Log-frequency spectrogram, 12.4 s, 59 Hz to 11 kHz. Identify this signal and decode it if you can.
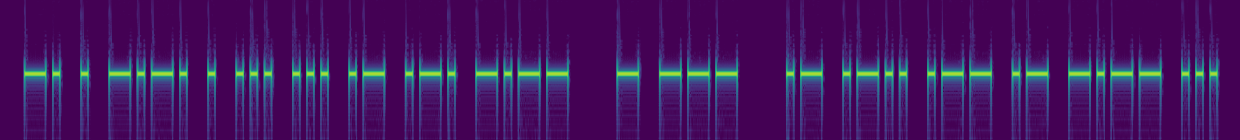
Morse code, heard as a keyed tone, about 17 wpm, 700 Hz. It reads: NECESSARY TO ALWAYS
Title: Sentences from Top 1000 Words - Review Part 4 - 17wpm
